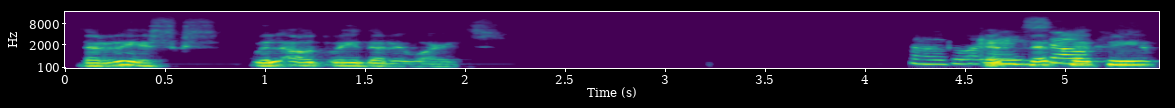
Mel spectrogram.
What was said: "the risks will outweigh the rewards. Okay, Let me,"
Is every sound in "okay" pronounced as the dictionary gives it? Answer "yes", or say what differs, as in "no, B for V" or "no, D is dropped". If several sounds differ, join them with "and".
no, K is dropped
